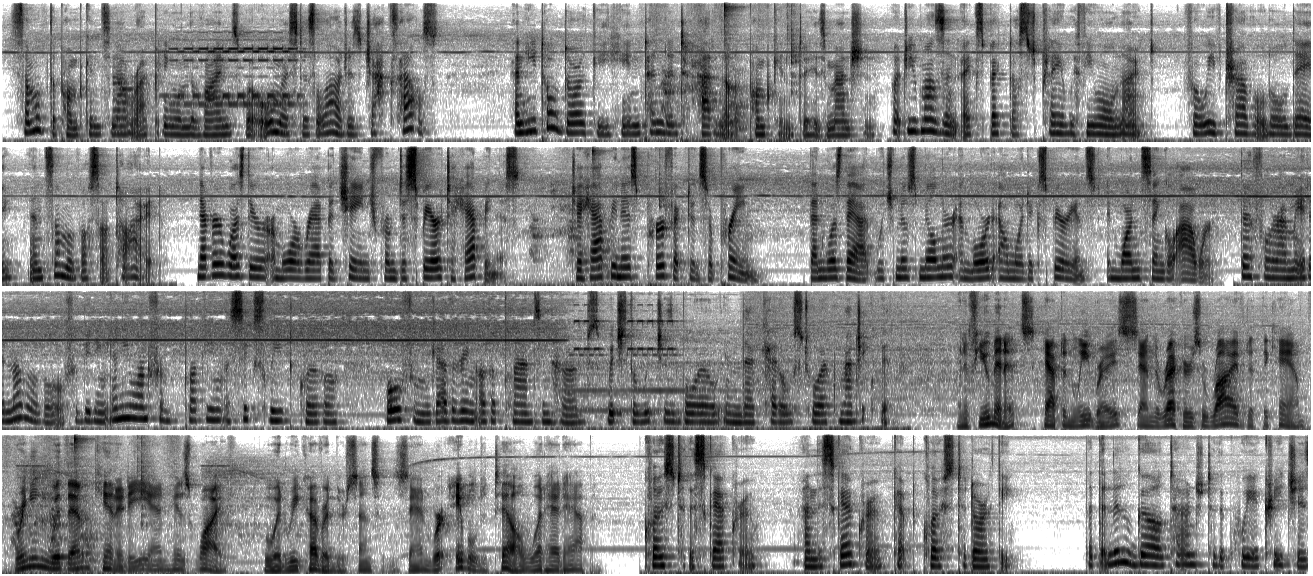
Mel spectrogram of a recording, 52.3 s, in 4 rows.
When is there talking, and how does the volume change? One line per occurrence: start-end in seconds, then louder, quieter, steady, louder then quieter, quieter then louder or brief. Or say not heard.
0.0-52.2 steady.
